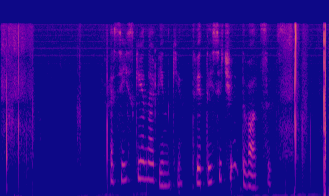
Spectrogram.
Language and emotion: Russian, neutral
